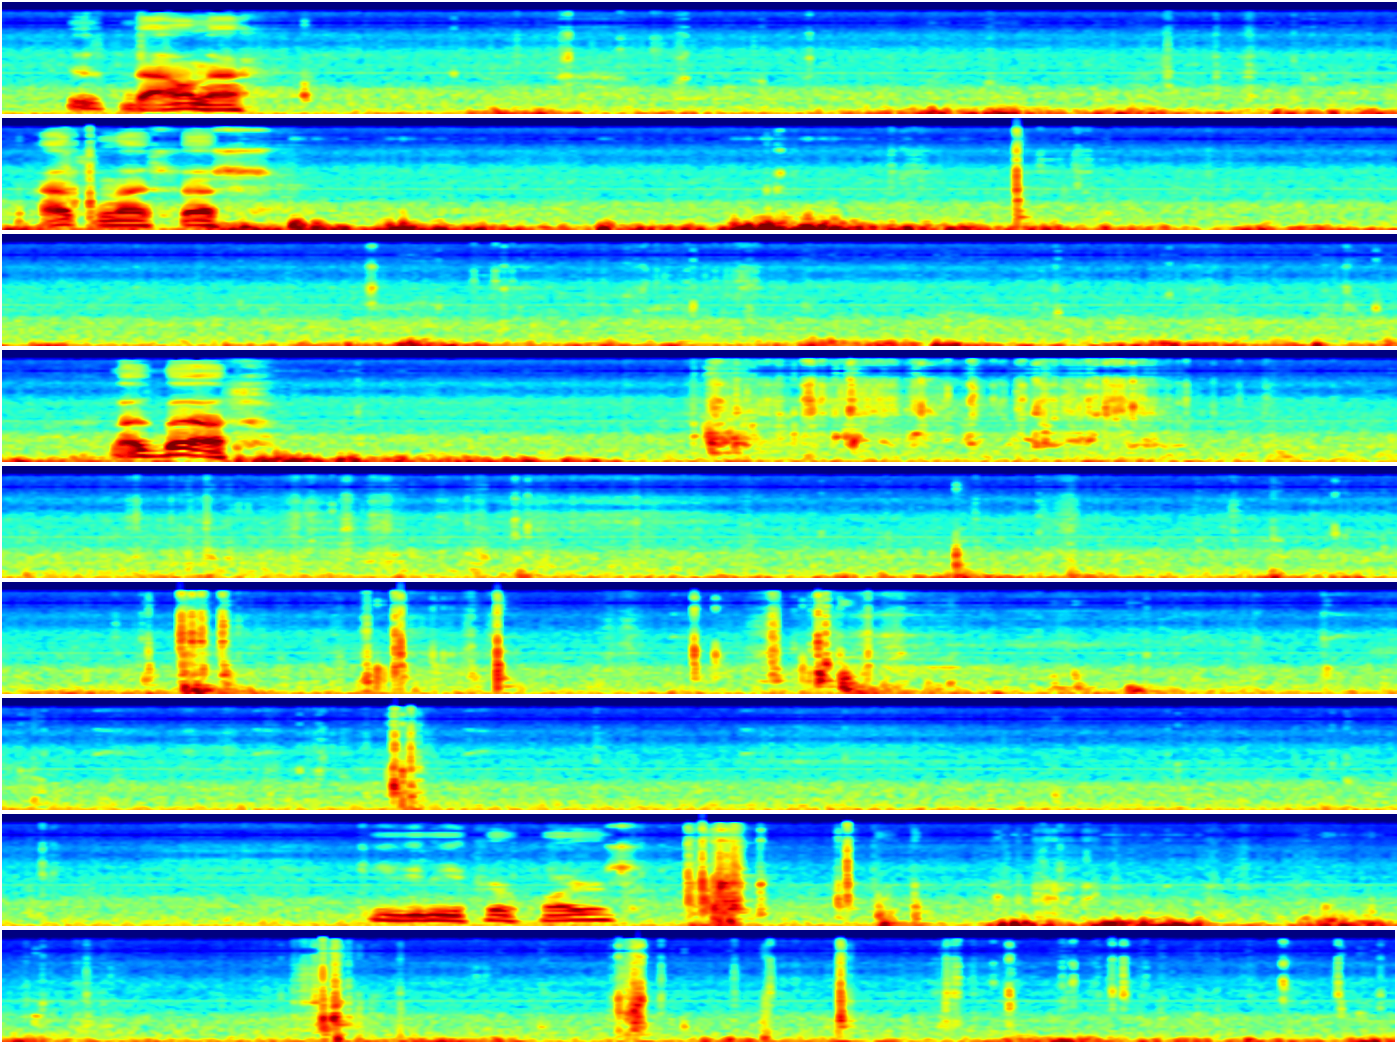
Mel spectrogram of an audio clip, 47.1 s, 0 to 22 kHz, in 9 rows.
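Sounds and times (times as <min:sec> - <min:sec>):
water splashing: 0:08.0 - 0:33.6.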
